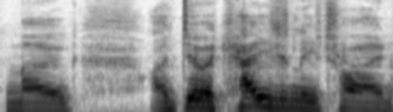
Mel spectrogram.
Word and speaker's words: Moog: moo a lot okay and we say it Moog and it's just a force of habit I know it should be pronounced MOG I do occasionally try and remember but just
